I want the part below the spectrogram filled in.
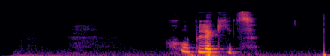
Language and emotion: Russian, neutral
